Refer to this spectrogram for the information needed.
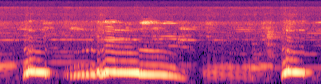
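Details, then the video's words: Puter dove giving a loud, sharp bekur coo while perched, used as a lure to prompt other doves to sing: a short rising note, then a long mellow descending coo, and another short note near the end. "Burung puter Rajanya bikin gacor‼️suara Bekur besar super tajam manggung merdu mengundang bunyi"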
